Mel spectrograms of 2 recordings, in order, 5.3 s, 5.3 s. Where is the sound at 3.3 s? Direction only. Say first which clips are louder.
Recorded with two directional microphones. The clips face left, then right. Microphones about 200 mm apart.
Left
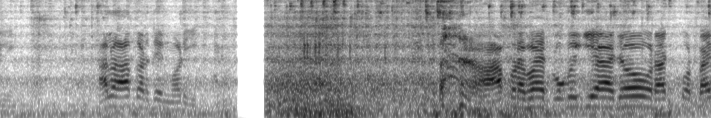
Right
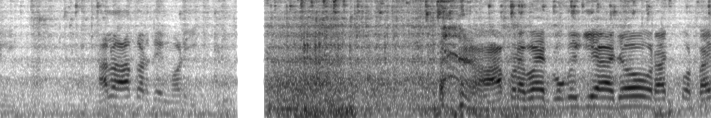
Right 1 dB; 10° right (ahead or behind).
